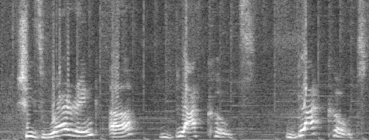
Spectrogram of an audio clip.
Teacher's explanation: we actually have to pronounce it once but we have to emphasize we have to just hold that sound a little longer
